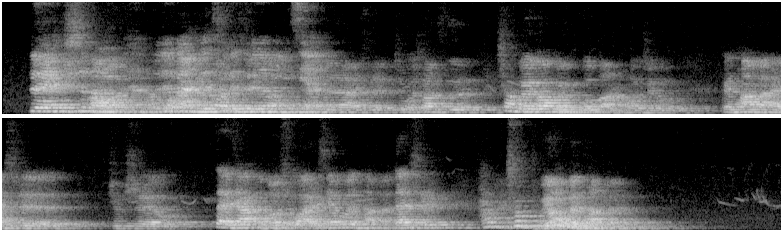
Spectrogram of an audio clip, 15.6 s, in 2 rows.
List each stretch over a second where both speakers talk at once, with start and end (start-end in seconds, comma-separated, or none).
0.8-3.2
